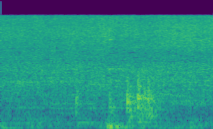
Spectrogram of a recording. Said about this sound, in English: And now I'm going to throw in my tomatoes. And they're really going to cool things down. You can hear them sizzling.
